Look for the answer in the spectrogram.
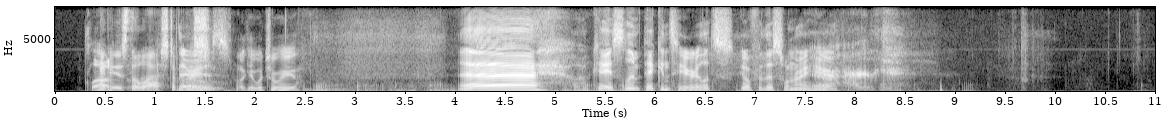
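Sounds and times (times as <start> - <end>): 
speech: 0.4 - 3.0, 4.0 - 8.5
person eating an Oreo cookie, crisp bites and crunchy chewing: 9.0 - 10.9.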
